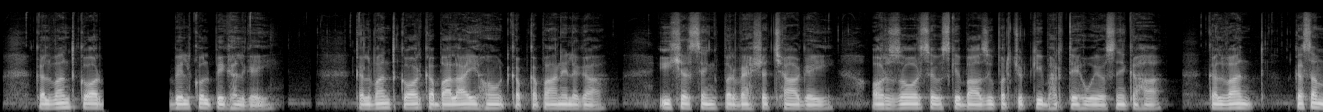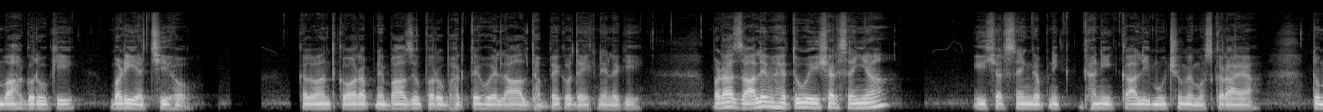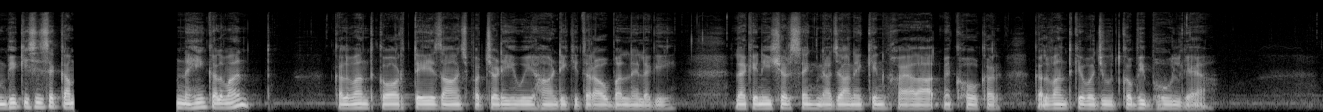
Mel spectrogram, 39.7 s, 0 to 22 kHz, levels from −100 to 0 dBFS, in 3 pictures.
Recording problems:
audio cutting out; at 1 s for 0.5 s and at 27 s for 1 s

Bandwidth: 14.5 kHz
